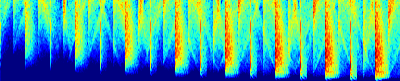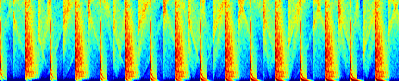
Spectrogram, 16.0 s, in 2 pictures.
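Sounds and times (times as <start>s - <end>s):
eclectic electronica drum beat: 5.7s - 15.9s.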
